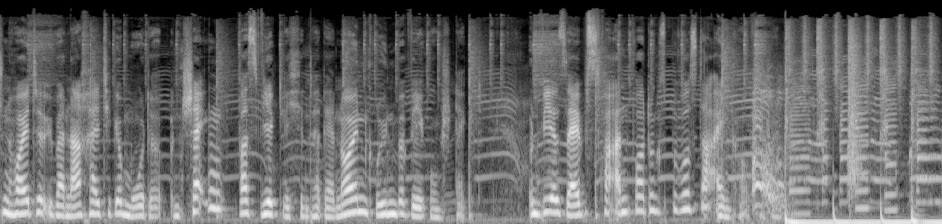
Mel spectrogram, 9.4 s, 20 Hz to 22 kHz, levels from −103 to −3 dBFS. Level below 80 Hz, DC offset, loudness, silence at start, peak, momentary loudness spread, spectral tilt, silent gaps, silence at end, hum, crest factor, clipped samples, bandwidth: -24 dBFS; under 0.1%; -18 LUFS; 0 s; 0 dBFS; 8 LU; -5 dB/octave; none; 0 s; none; 18 dB; under 0.1%; 17.5 kHz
